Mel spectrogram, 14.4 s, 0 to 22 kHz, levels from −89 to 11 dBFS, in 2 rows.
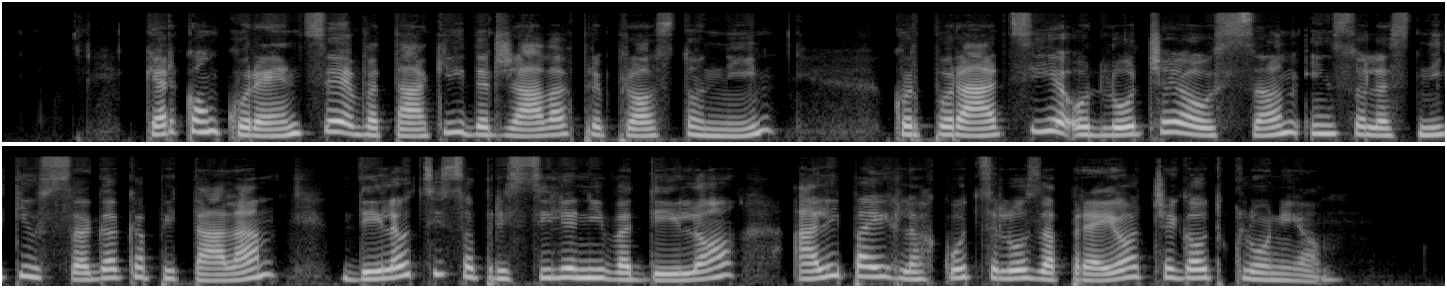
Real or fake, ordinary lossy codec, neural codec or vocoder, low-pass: real; Opus, 24 kbps; none; 14.4 kHz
